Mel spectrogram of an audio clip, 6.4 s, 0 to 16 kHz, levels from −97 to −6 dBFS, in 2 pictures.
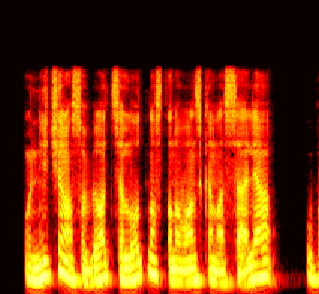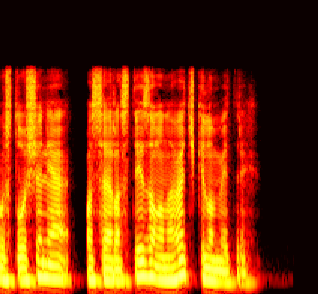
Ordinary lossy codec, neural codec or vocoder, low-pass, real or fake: none; none; 7.2 kHz; real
